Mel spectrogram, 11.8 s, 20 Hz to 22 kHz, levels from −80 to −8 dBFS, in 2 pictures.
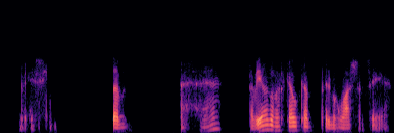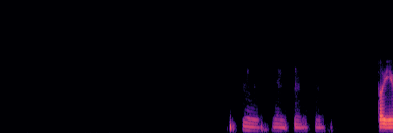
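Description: No technical faults can be heard in this speech recording. It comes through an AMR narrowband mobile codec working normally, holding to a telephone band of roughly 200 Hz to 3.4 kHz with nothing above 3.7 kHz and only light codec colouring, which fits the 12.2 kbps mode.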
